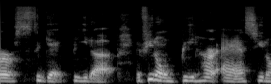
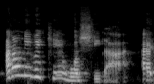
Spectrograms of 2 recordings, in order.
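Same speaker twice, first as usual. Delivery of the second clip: ordinary delivery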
